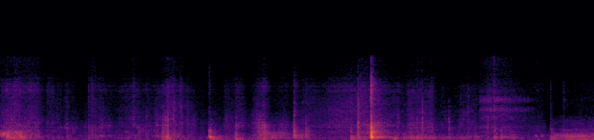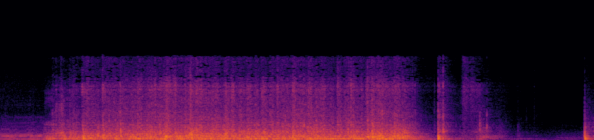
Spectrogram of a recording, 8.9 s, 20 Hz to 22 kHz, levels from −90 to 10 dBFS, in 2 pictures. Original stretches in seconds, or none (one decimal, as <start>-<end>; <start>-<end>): 3.3-5.0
